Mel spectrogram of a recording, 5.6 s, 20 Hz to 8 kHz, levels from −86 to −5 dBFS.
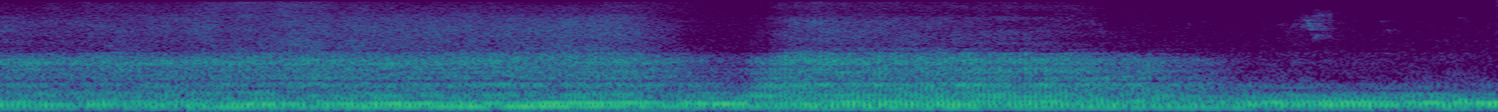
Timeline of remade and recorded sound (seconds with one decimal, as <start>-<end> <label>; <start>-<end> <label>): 0.0-1.0 remade; 1.0-1.8 recorded; 1.8-3.1 remade; 3.1-5.6 recorded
